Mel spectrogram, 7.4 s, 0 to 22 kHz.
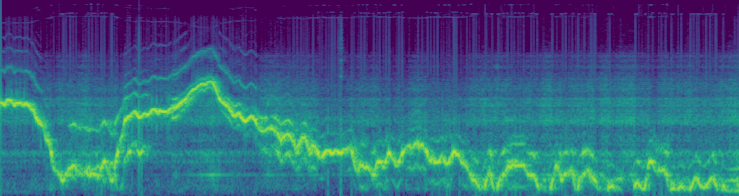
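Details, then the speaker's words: Vintage 1975 RCA WR-50B signal/sweep generator at 5 MHz, radiated via a small wire antenna into a radio: the whistling beat tone sweeps down and warbles into zero beat, matching the reference, confirmed at exactly 5 MHz on a counter. "called the zero beat. So these frequencies are exactly the same."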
